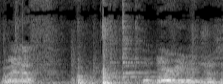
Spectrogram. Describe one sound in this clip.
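A refrigerator door thuds shut.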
